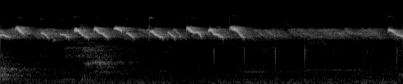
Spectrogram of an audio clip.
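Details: Oriental white-eyes chattering as a colony to spur other birds into song. Rapid, high, descending twitters run densely for over two seconds, then thin out, with a few faint clicks in the quieter stretch before a final burst.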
